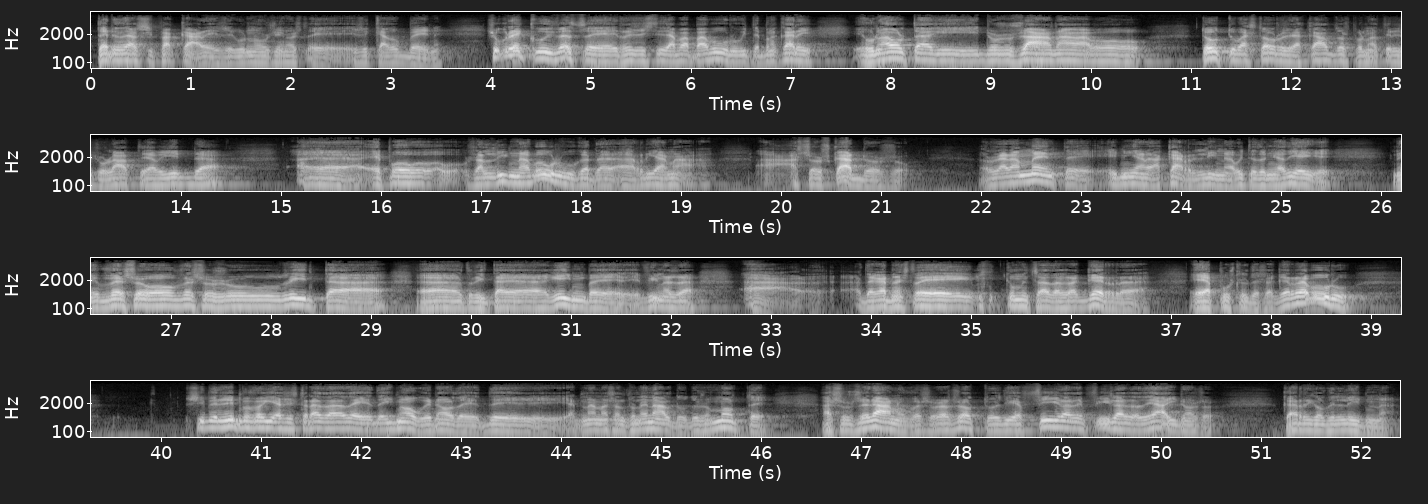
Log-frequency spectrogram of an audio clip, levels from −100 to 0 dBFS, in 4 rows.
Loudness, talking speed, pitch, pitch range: -24 LUFS, 135 wpm, 115 Hz, 105-130 Hz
